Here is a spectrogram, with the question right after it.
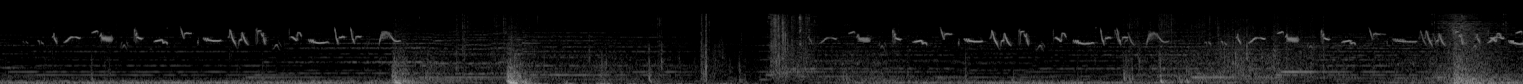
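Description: Birdsong in The Witcher, bright chirps and tweets in short bursts over ambient game sound, with heavy thuds and crashes breaking in, no speech.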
